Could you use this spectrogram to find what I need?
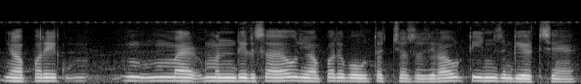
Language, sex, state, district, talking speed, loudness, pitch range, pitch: Hindi, male, Uttar Pradesh, Shamli, 195 wpm, -15 LUFS, 145-160 Hz, 155 Hz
